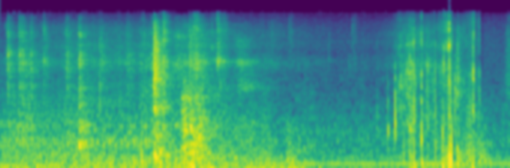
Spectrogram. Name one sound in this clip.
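A metal gate clanks.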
